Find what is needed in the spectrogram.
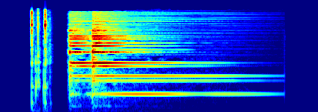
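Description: Subscribe-button animation sound effect: two quick mouse clicks, then a notification bell ding that rings out and fades over about a second and a half.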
